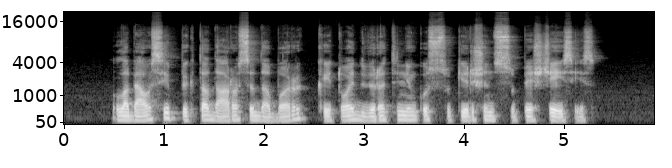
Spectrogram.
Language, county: Lithuanian, Telšiai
